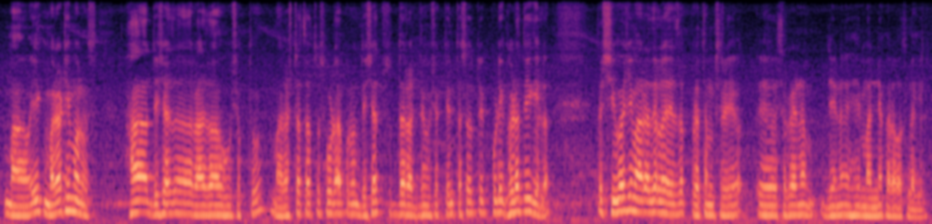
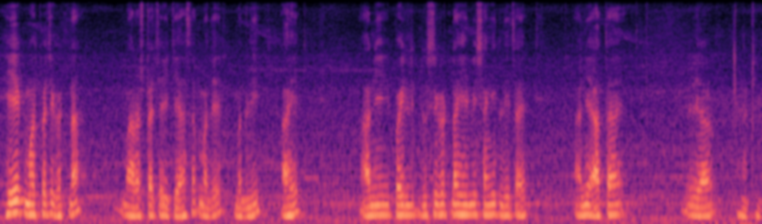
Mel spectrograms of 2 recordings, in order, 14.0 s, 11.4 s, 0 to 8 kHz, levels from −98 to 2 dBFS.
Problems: constant background noise, continuous background conversations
